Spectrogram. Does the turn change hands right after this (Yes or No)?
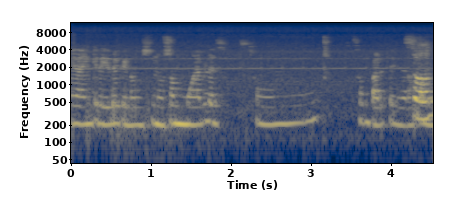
Yes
